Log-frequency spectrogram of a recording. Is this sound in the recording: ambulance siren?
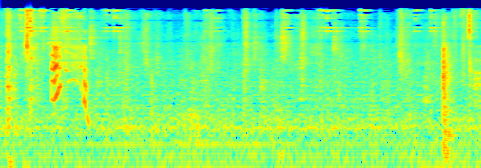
no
